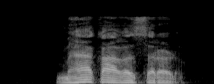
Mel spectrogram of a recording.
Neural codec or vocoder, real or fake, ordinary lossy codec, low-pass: none; real; AAC, 48 kbps; 9.9 kHz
